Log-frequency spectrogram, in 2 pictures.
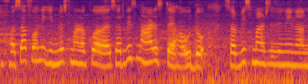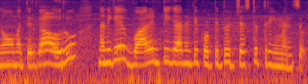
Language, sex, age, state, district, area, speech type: Kannada, female, 18-30, Karnataka, Tumkur, rural, spontaneous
